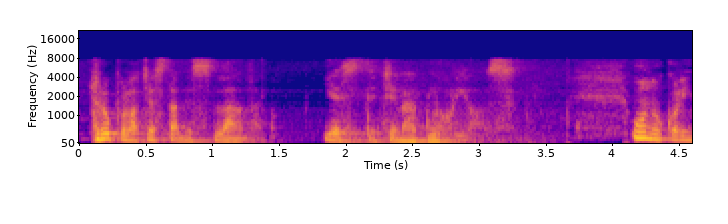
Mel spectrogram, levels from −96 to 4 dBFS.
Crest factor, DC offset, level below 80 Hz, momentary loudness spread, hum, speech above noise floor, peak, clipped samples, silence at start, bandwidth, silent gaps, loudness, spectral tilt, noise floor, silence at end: 20 dB; under 0.1%; -50 dBFS; 18 LU; none; 29 dB; -2 dBFS; under 0.1%; 0.1 s; 8 kHz; none; -22 LUFS; -7.5 dB/octave; -50 dBFS; 0 s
